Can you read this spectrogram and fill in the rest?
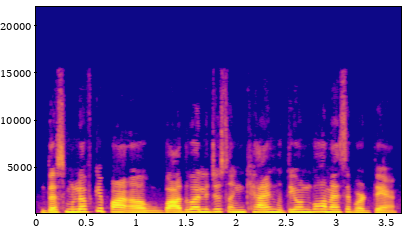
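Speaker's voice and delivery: ordinary talk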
